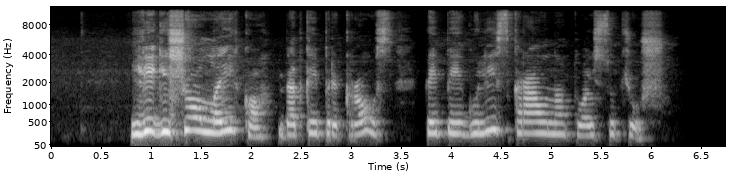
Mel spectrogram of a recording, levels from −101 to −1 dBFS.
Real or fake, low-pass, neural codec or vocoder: real; 10.8 kHz; none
